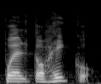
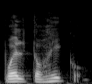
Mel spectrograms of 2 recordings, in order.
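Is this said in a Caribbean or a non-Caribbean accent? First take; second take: Caribbean; Caribbean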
